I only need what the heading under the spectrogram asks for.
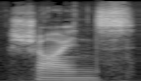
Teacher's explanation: tuommoinen shines-sana lopussa, niin siinä on lopussa juuri se soinnillinen pehmeä S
